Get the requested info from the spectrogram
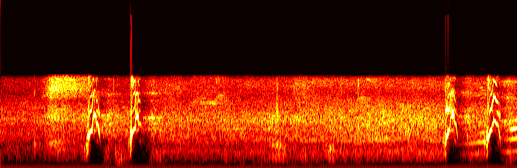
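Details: Pet dog Muñeca, female, tries to fight a praying mantis found in the yard, which keeps fighting back. Two pairs of short, sharp yelping barks, each sweeping upward, are separated by a few seconds of background hiss.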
